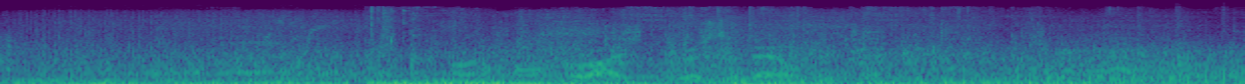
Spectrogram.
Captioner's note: explosion blasts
